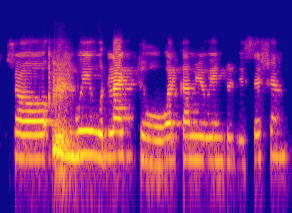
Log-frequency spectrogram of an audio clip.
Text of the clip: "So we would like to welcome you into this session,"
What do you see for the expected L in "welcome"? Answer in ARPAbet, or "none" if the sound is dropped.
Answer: L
